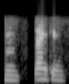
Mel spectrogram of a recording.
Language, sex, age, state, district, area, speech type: Tamil, female, 60+, Tamil Nadu, Kallakurichi, rural, conversation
